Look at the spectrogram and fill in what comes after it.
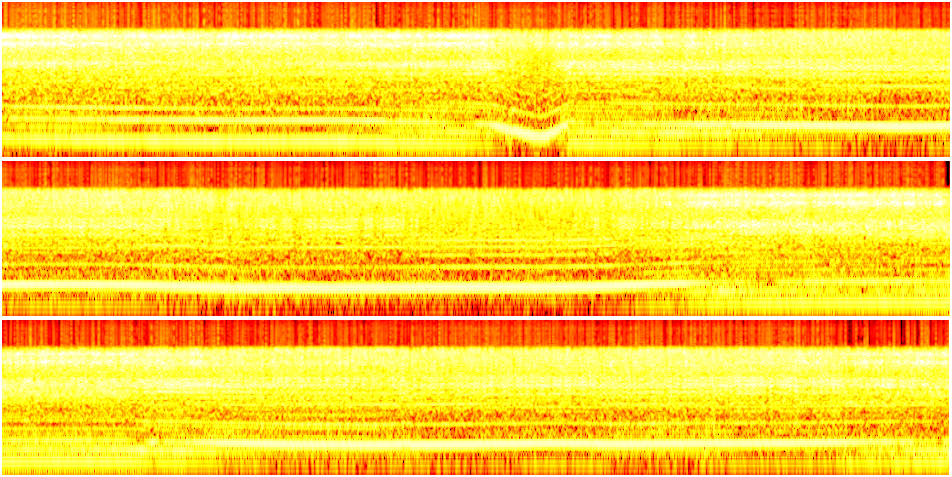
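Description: Motorcycle engine pulling steadily up a winding climb, its pitch dipping briefly and recovering about five seconds in and shifting a couple more times later as the rider works the throttle through the bends.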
